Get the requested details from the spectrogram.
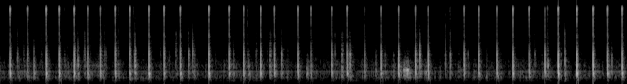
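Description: Plastic resin drills are pressed onto the same section of an adhesive resin diamond painting canvas by quick taps of a pink drill pen held in the fingers, sped up in time lapse. About forty short, dry clicks follow one another rapidly and fairly evenly. Each has a bright, high snap over a faint mid-pitched tone and dies away almost instantly.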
